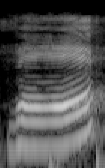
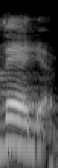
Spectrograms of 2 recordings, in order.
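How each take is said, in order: First: "Velha" in two separate syllables; silabado. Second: Said in the usual way. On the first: Shown as a demonstration. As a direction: stretch "Velha" as vé, pause, lha. ("Velha" separado em duas sílabas, com pausa) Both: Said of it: "Quantas vezes você abre a boca".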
